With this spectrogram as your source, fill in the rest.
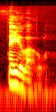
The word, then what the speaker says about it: phthalo: let's not see blue it's like phthalo i always want to pronounce the p yeah just about got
